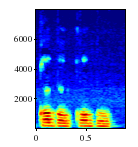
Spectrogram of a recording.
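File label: "kobokobo", Nigerian Pidgin, female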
